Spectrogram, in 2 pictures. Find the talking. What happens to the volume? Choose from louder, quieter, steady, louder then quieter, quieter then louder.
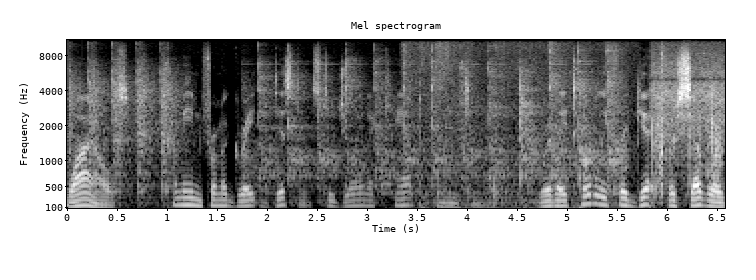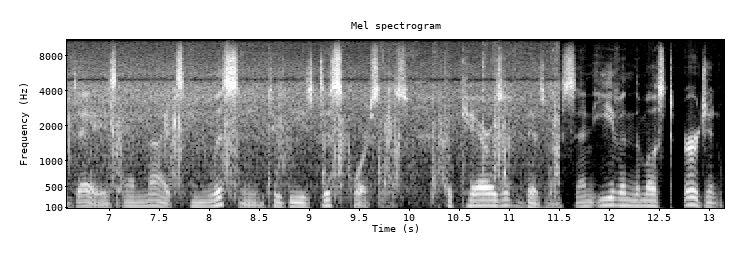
louder.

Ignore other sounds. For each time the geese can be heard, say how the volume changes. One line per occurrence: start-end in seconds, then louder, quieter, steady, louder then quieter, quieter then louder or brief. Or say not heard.
not heard.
